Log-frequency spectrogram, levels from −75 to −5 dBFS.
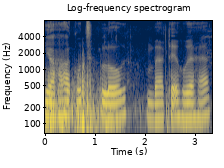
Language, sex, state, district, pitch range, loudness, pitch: Hindi, male, Uttar Pradesh, Saharanpur, 120-135 Hz, -18 LUFS, 125 Hz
